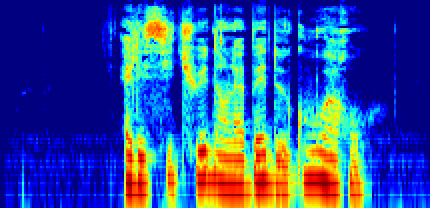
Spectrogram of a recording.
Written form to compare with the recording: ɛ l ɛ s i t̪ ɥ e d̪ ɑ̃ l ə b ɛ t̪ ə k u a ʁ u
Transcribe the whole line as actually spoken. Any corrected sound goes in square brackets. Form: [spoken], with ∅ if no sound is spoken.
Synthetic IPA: ɛ l ɛ s i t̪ ɥ e d̪ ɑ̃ l [a] b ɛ [d̪] ə [ɡ] u a ʁ [o]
